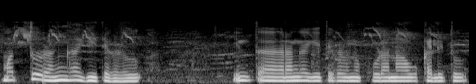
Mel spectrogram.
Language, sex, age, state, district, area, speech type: Kannada, female, 45-60, Karnataka, Vijayanagara, rural, spontaneous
